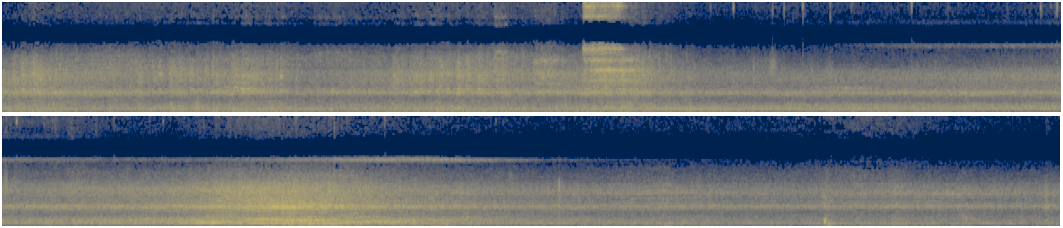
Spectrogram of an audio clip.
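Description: Electric passenger trains moving along a station platform: a continuous rolling hiss with a steady tone through it, swelling to its loudest about twenty seconds in as a high-speed train draws alongside. A short hiss cuts in about nine seconds in.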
